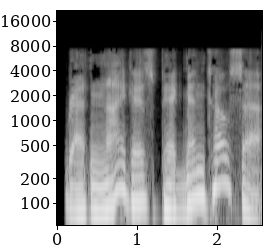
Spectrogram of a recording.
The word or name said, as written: retinitis pigmentosa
